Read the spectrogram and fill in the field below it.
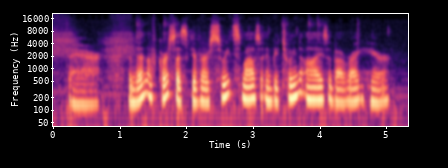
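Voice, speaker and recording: Music plays in the background. A woman speaks in a calm, soothing tone. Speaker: drawing tutor. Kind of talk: step-by-step drawing tutorial narration.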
